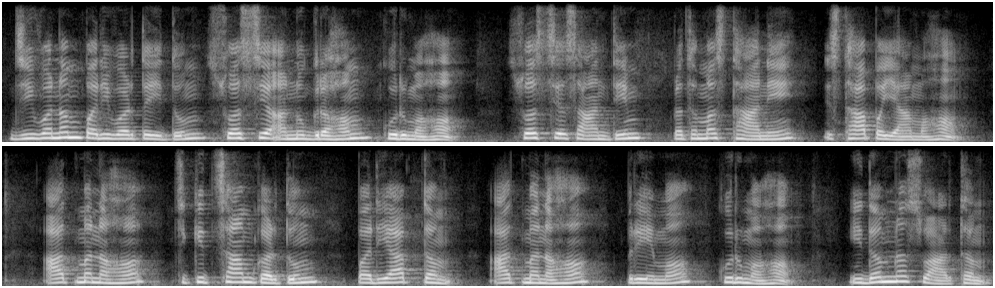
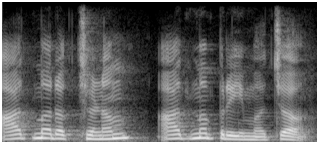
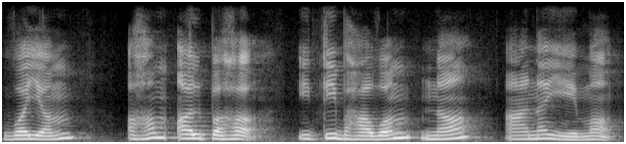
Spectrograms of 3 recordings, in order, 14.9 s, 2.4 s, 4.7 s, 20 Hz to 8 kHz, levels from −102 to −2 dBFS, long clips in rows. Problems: background sounds at intervals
